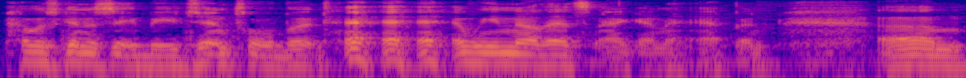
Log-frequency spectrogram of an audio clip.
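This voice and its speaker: A man with an American accent, a fairly low pitch, and a fairly slow pace. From US South, Arkansas. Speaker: impressionist. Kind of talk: casual monologue.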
